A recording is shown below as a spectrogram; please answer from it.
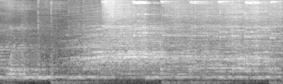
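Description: Thai piphat ensemble playing live for a likay show: a sustained melody line over tuned percussion. Small high cymbal strokes repeat at a steady beat and get louder about a second and a half in.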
